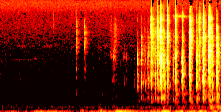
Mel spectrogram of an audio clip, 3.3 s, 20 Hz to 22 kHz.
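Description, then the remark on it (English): Rapid typing on an old computer keyboard from 1993, a few scattered key presses at first, then a dense burst of loud, clacky keystrokes. No one speaks. “Hear my beautiful blacky keyboard?”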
